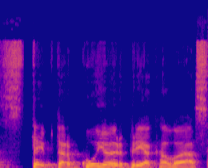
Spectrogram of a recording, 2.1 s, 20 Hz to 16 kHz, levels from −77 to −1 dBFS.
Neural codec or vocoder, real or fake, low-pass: vocoder, 48 kHz, 128 mel bands, Vocos; fake; 14.4 kHz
